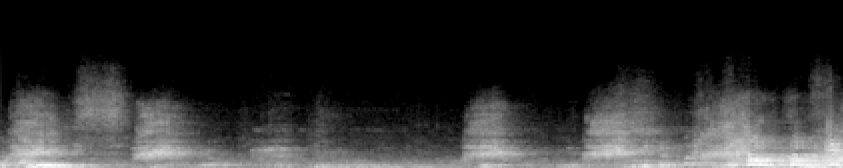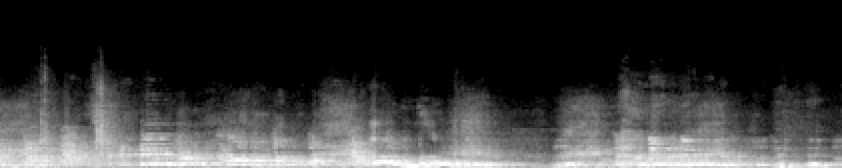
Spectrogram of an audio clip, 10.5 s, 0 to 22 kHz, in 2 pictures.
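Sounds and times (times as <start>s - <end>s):
ducks quacking: 0.0s - 2.0s, 2.8s - 10.2s
speech: 0.2s - 1.0s
laughter: 3.6s - 10.5s.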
